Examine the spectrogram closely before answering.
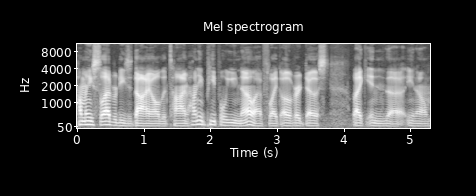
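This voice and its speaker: This man has a normal speaking voice with a fairly low pitch and ordinary pitch variation, with an American accent. He talks at a fairly quick pace on a very clean recording with a silent background. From Ohio, US Midwest (Columbus). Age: 30s. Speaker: recovering addict, former music marketer. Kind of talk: casual interview, testimony.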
